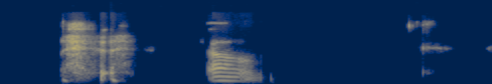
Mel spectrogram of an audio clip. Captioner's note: chuckles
